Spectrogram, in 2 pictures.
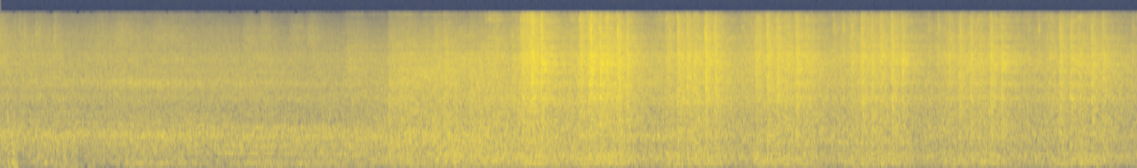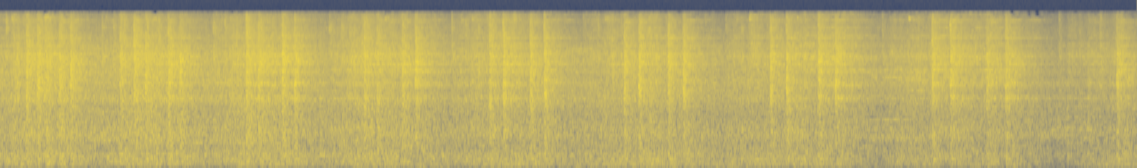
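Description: JR commuter electric train in orange-and-green Shonan stripes running past on an adjacent track. From about four seconds in, its wheels clack over the rail joints in a steady rhythm of about two clacks a second, easing near the end.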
